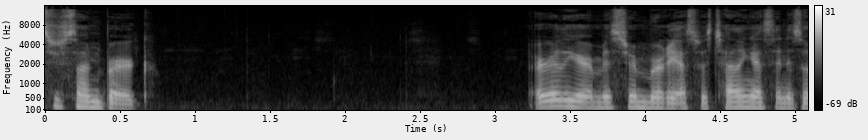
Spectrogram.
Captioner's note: speaking French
